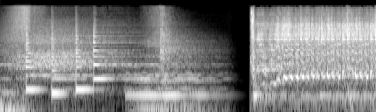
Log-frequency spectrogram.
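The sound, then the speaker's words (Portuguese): A truck engine cranks in a few quick starter bursts, catches and roars into a loud rumble, cuts out briefly, then runs steadily again. No one speaks. “Vou ali ao Milênio ver se meti isto a andar. O quê? O caminhão?”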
